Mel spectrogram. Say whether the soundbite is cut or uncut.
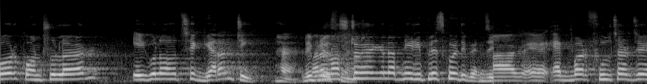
cut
